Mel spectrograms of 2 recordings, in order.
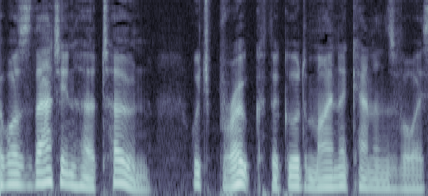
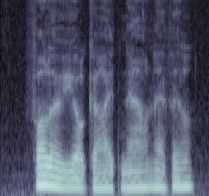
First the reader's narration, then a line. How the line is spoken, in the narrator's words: murmured Helena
